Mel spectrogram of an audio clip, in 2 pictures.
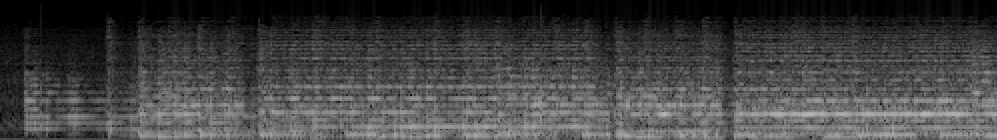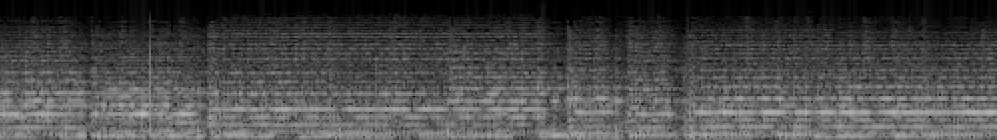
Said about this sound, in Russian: И давайте в конце нашей передачи послушаем одну из моих песен.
